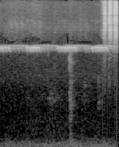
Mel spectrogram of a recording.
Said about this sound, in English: That's your third crickets, I think, this episode.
